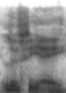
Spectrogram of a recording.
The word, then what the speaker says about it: Lucier: And do you pronounce it Bob Lucier or Bob Lucier? Lucier.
